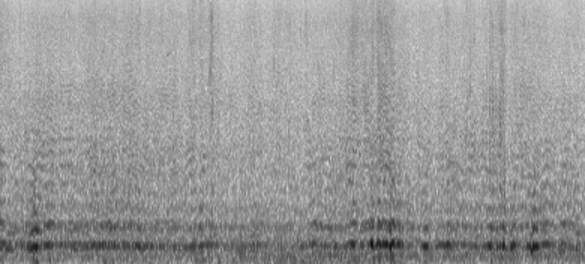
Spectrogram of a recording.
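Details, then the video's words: Honeybees recorded right at the entrance of a Top Bar Hive, flying out to and back from nectar foraging; an even low humming drone with a louder swell near five seconds. "Bees Sound Effects"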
